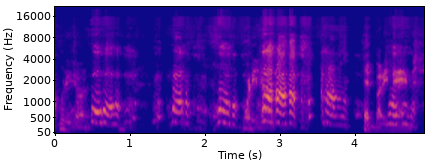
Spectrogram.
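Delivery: high squeaky laugh through the words; real giggling while asking. Real, not acted. Dad laughing at kid's headbutt, high and giggling.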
